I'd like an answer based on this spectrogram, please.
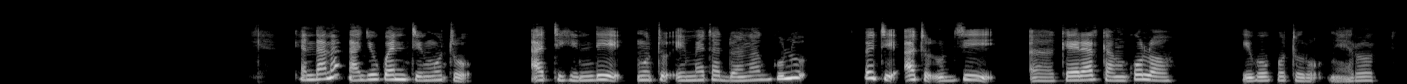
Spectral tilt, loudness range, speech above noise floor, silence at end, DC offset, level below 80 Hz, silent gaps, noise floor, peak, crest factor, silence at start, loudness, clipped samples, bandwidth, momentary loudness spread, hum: -6.5 dB/octave; 3 LU; over 71 dB; 0.35 s; under 0.1%; -68 dBFS; 4.73-5.30 s, 6.26-6.36 s, 8.09-8.63 s, 9.97-10.29 s, 11.78-12.41 s; under -90 dBFS; -2 dBFS; 18 dB; 3 s; -20 LUFS; under 0.1%; 7.2 kHz; 11 LU; none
